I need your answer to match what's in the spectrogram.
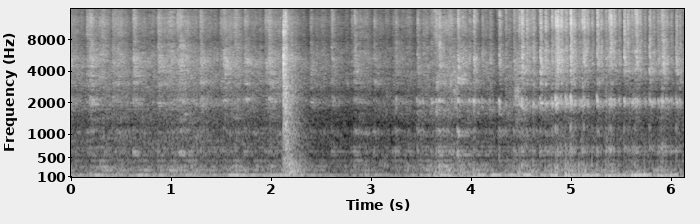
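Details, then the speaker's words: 1971 Chevy C10 350 small-block V8, cold start after sitting three months with starting fluid: rough, lumpy idle with uneven beats and stumbling rhythm; not firing on all cylinders. "oh hey she's running she's alive not no cylinders but it's R is it not no I need some more yeah sounds a little a"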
